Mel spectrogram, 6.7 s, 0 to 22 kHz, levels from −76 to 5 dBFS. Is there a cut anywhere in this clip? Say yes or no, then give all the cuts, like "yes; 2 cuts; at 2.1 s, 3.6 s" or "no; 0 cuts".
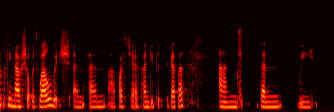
yes; 1 cut; at 1.7 s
